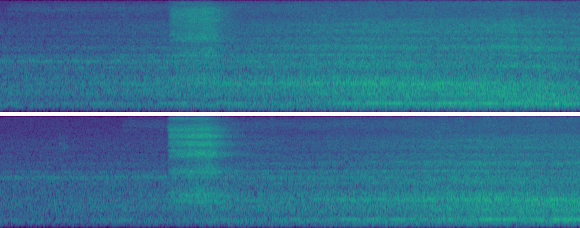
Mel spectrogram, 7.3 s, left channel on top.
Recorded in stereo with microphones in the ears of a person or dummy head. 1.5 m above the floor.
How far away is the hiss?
About 4.5 m.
